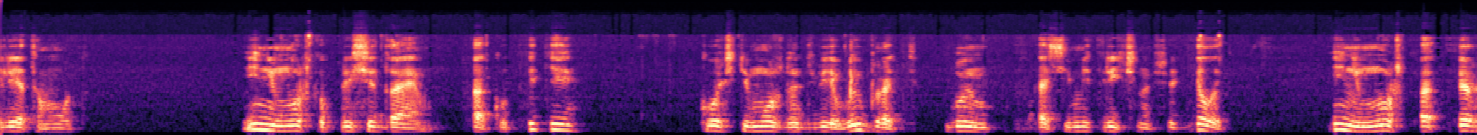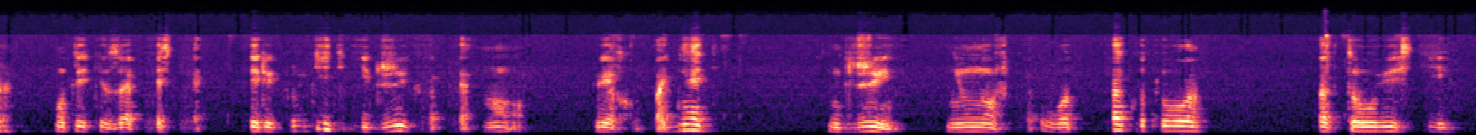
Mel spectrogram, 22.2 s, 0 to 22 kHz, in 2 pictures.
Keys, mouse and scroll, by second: 0.1 g, 2.8 click, 4.8 shift+click, 5.5 middle click, 7.3 g, 11.3 r, 13.6 g, 16.5 click, 17.6 g.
